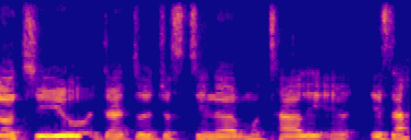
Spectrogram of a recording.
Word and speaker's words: Mutale: It's pronounced Mutale. Mutale.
